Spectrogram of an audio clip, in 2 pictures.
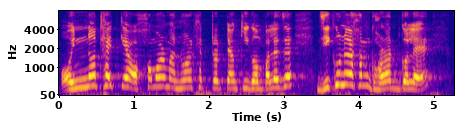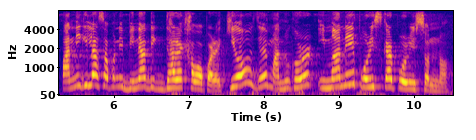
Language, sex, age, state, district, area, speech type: Assamese, female, 60+, Assam, Kamrup Metropolitan, urban, spontaneous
